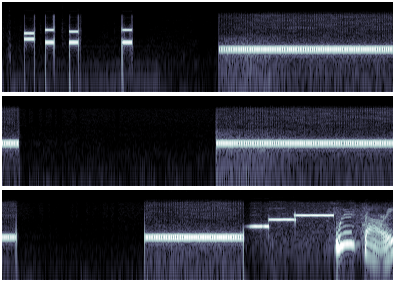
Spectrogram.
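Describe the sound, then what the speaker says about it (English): A telephone beeps through a quick run of touch-tone digits, then a long steady tone sounds twice, followed by rising three-note tones; the sounds are clear and isolated, with silent gaps between them. "we're going to dial Oscar's phone number right now"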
